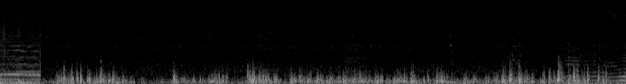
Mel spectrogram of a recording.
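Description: Music cuts off about half a second in, followed by an uneven low rumble and rustle of wind buffeting the microphone outdoors.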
